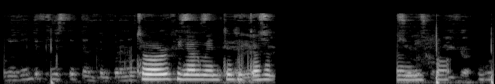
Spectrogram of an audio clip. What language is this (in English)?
Spanish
